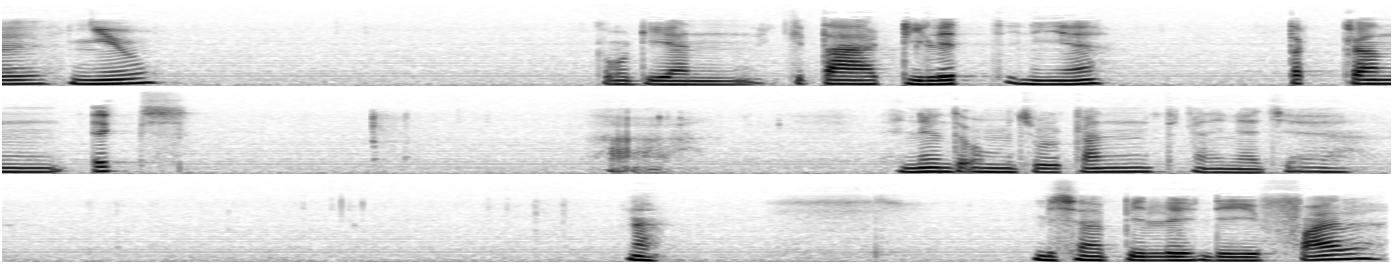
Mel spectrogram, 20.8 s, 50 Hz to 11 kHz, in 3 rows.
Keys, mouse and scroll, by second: 13.6 n, 14.3 n, 16.5 n, 20.2 click.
